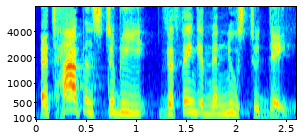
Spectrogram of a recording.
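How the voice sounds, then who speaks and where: Man teaching, high voice. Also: very animated, vocal fry, fairly bright tone. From Iraq. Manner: measured, explanatory, answers questions directly. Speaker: teacher of a church class series. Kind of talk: lecture with audience questions.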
